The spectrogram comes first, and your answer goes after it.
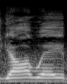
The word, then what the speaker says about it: Yahweh: for God that's pronounced Yahweh but it's actually the uh it's actually meant to be an unpronounceable name because it's supposed to be something that you breathe it's the the YW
